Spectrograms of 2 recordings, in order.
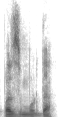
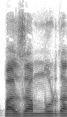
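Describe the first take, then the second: First: The z runs straight into murda with no vowel. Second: An extra vowel is added after the z sound. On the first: The speaker calls it right. "उसको बोलते हैं पजमुर्दा" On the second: The speaker calls it wrong. "आपको पजा मुर्दा नहीं पढ़ना"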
